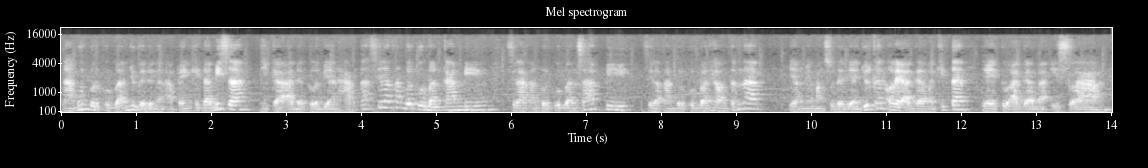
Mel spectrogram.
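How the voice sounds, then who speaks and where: Male storyteller, mid-range voice, expressive kids' religious tales; roomy, distant mic over music. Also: mid-range voice, moderate pace. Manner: expressive, addresses young listeners directly with emphatic repetition. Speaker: storyteller for children.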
